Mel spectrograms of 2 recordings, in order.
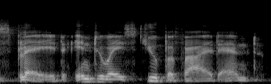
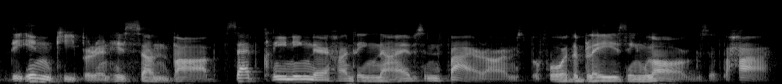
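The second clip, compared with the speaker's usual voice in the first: plain reading voice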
